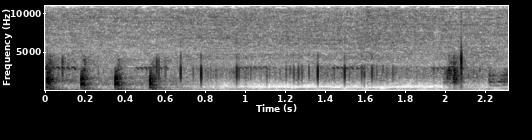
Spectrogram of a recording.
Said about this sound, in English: As I went in at the court, I saw a dim light from inside, so I knew somebody was there. I kept knocking.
